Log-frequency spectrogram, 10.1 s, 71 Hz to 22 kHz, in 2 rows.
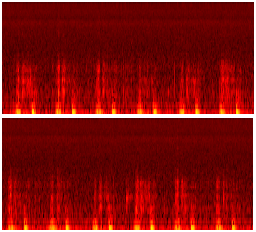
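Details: Steady paired low thumps, about 73 beats a minute, over a faint hum, heard from the chest in an ASMR recording: a normal heartbeat.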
